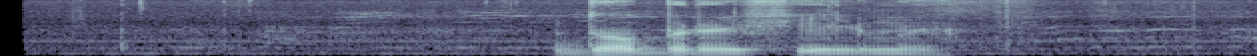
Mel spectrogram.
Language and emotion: Russian, neutral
